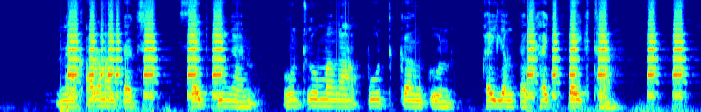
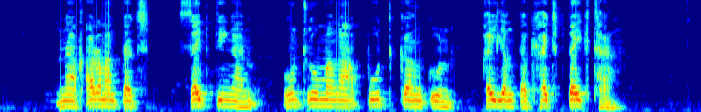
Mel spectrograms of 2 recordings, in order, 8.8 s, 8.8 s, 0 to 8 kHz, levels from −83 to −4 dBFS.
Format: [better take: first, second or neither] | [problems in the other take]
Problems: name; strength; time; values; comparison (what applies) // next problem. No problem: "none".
second | background sound (Vehicle horn, car horn, honking); 2 dB above the speech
